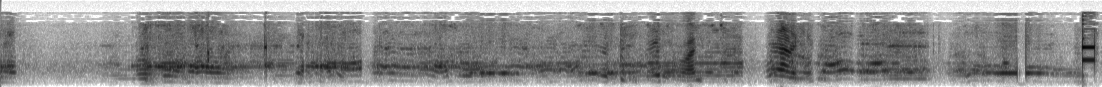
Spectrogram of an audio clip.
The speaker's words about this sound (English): Okay, someone's got the radio on.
